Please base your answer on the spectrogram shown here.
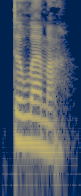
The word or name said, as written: dilemma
